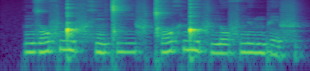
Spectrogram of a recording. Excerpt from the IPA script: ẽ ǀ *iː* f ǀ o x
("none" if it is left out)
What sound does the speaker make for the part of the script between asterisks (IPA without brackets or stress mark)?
iː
